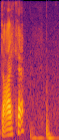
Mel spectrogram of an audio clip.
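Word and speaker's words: duiker: Ah, our little neighborhood diker. That is spelled D-U-I-K-E-R, and it derives from Afrikaans, which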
